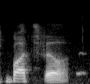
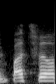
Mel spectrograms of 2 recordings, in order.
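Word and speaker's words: Buttzville: a town of buttsville there's buttsville but it's spelled bu it's b-u-t it's b-u-t-t-z-b-i-l-l-e that's in pennsylvania i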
